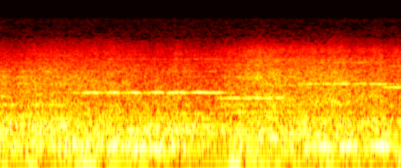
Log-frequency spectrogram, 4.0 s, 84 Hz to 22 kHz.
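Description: A 1950s taxicab driving: steady engine and road noise.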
